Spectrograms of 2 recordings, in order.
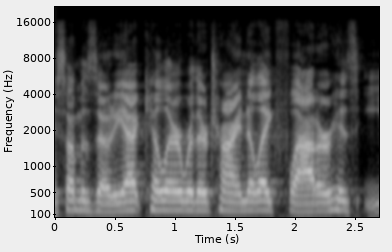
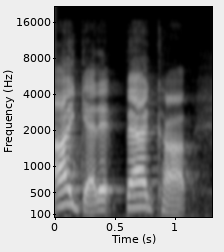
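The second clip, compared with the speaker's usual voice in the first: ordinary delivery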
